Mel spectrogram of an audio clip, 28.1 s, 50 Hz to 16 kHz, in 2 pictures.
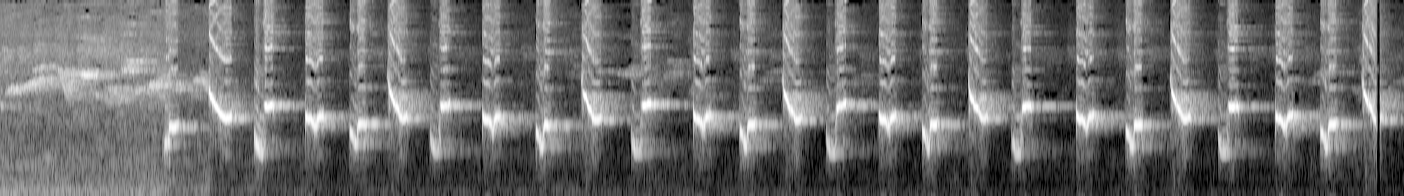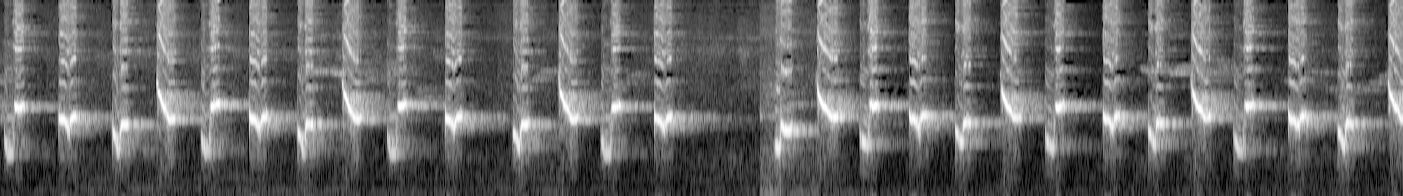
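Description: Straw-headed bulbul (cucak rowo) song from a bird-tutoring recording. Loud, clear whistled notes, each falling sharply in pitch, repeat about three times a second and alternate between a higher and a lower note. They are broken by a short pause about 21 seconds in. Before the notes begin, about two seconds in, there is a low rumble with faint chirps.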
